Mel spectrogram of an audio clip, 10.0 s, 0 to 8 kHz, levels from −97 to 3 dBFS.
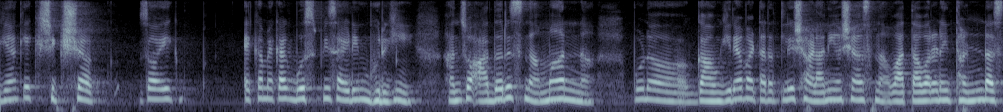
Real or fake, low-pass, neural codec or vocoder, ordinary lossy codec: real; none; none; none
